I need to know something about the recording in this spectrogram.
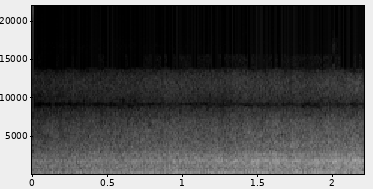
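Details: Dryer after replacing the idler pulley and drum support rollers to cure a squeal: steady even rolling rumble from the turning drum, no squeal or squeak.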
